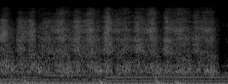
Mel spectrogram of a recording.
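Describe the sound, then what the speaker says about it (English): Rhythmic back-and-forth rubbing of sandpaper over a primed canvas, several even strokes about half a second apart, close and steady with no talking. "So now that I'm done sanding my canvas"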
